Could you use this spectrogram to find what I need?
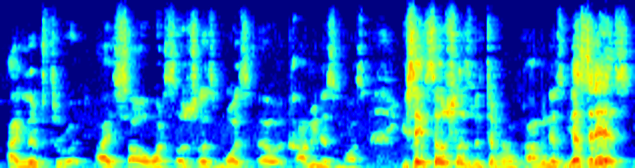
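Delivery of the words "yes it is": higher and louder, insisting; emphatic yes. Real, not acted. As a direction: snap it back with force. Insists against opponent.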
